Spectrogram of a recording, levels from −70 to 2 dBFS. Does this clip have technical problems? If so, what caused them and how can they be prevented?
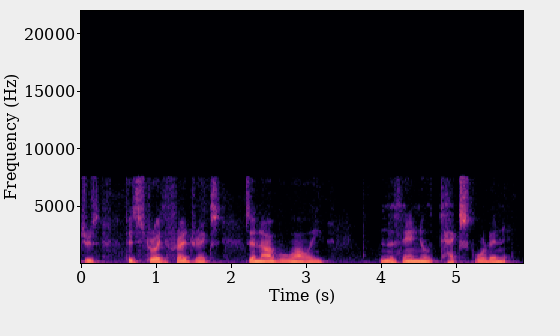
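Yes. Comfort noise in place of the background appears in four speech pauses: 0.40–0.60 s, 1.92–2.20 s, 3.38–3.76 s and 3.86–4.00 s. The quiet background, about 27 to 30 dB below the loudest speech, becomes a steady, featureless hiss that is about 2 to 5 dB quieter. This is likely caused by discontinuous transmission: the sender stopped sending audio in the pauses, and the receiver filled each gap with synthetic noise. On a spectrogram, each gap shows as a smooth, uniform band with the background's fine texture missing. The waveform shows a slight step in level at each edge. To prevent this, disable discontinuous transmission (DTX) on the sending side, or raise the voice detector's sensitivity so that background passages are still transmitted. The spectrum stops at 8 kHz, which fits a wideband call codec.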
